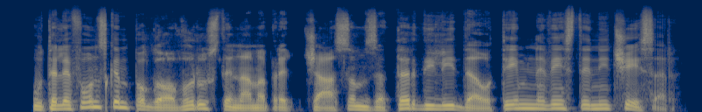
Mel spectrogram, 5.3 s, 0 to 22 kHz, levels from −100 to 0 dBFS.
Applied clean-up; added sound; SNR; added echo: neural mask model Resemble Enhance denoiser.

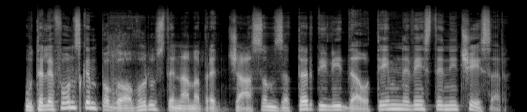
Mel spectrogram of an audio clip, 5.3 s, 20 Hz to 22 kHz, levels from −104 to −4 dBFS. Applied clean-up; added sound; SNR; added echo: neural mask model DeepFilterNet 3.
